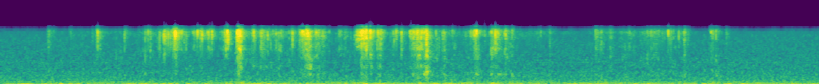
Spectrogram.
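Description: Foil trading-card pack wrapper crinkled and torn open by hand, a run of sharp crackles starting about a second in, loudest in the middle and dying away near the end.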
